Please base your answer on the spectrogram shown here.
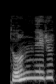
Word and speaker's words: トンネル: の発音であるとんねるずを発音する要領でトンネルと発音するこのような 4 文字の名前の呼び方が高浜独特とされ最初の文字を特別強く発音する傾向にある語尾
